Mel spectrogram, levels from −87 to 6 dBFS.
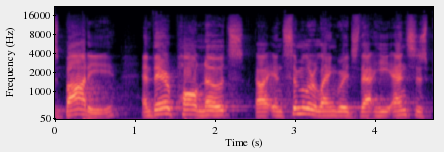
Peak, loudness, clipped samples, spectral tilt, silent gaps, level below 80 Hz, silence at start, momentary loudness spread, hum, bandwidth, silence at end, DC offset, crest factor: -6 dBFS; -18 LUFS; under 0.1%; -4 dB/octave; none; -54 dBFS; 0 s; 9 LU; none; 16.5 kHz; 0.1 s; 0.1%; 12 dB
